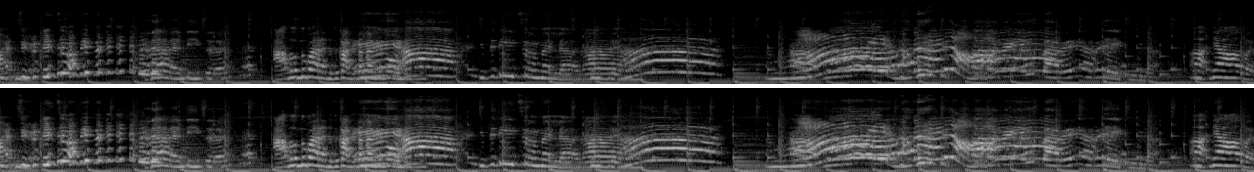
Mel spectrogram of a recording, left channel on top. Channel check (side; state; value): left; quieter; 5.5 dB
